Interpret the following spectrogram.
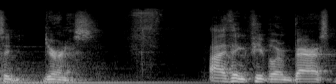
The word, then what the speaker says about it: Uranus: pronounced the planets name Uranus which is very likely closer to the original pronunciation of the name of the God after Luna was named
